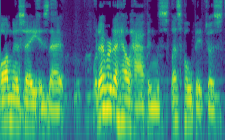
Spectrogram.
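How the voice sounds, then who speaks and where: A man speaks at medium pitch with lively intonation over noticeable background noise. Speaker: TV show reviewer. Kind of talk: casual video review. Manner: fast; casual, hesitant with fillers.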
